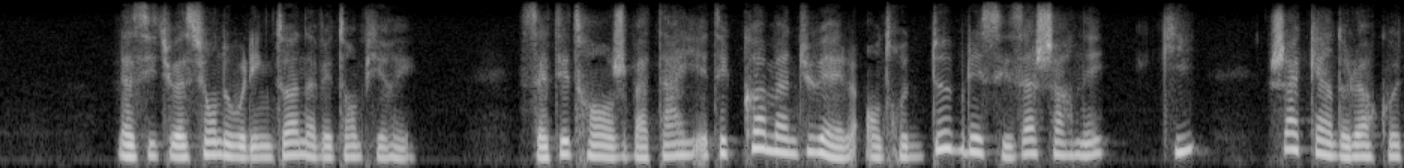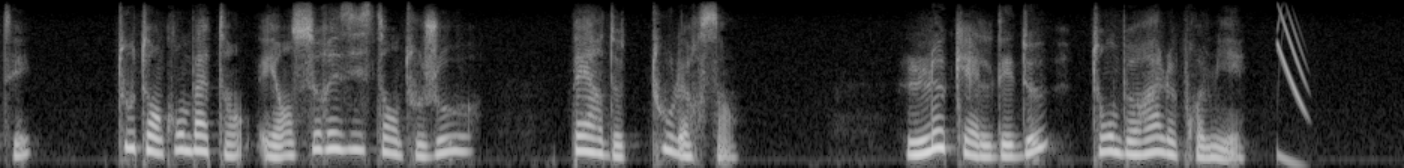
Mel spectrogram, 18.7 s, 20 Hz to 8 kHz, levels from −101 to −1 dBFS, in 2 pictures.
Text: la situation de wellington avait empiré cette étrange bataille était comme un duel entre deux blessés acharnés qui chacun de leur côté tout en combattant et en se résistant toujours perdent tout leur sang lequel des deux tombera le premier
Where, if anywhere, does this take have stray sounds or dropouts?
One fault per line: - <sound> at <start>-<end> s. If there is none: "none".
- chirp at 17.9-18.1 s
